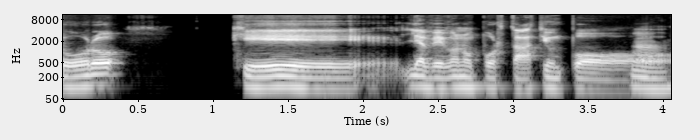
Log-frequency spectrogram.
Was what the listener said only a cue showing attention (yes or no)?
no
